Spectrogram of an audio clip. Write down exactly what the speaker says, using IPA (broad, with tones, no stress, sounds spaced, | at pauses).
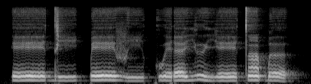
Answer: eː˧ d iː˨ k͡p eː˧ v iː˨ kʷ e˧ ɾ ɛ˧ j ɨ˦˨ j eː˧ t ã˦ ɓ ə˦˨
